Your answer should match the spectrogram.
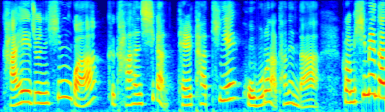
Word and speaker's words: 델타: 근데 이 앞에 있는 이 삼각형은 무엇이냐? 얘는 델타라고 읽습니다. 델타.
